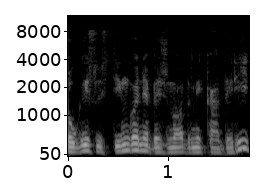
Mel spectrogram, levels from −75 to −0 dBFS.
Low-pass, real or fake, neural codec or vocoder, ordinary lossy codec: 10.8 kHz; real; none; MP3, 32 kbps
